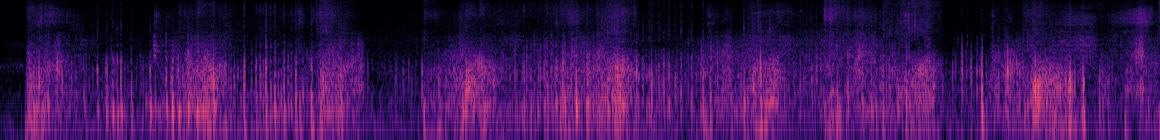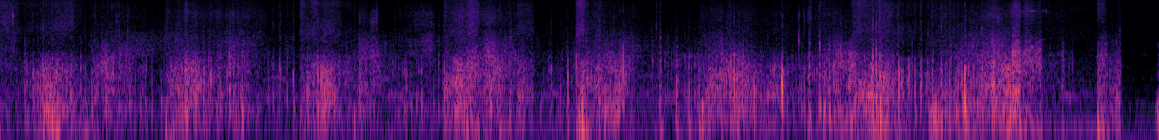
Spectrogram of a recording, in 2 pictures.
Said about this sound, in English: perhaps you don't know what this sounds like, but this is the sound of somebody walking in the snow. It's actually pretty. Uh, it's pretty comforting. It's a nice sound.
